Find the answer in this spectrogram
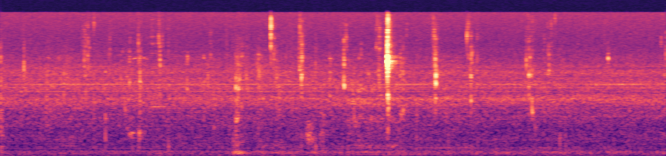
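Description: A quiet room with scattered faint clicks and mouth noises as whiskey is sipped and tasted; the sharpest click comes about five seconds in.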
